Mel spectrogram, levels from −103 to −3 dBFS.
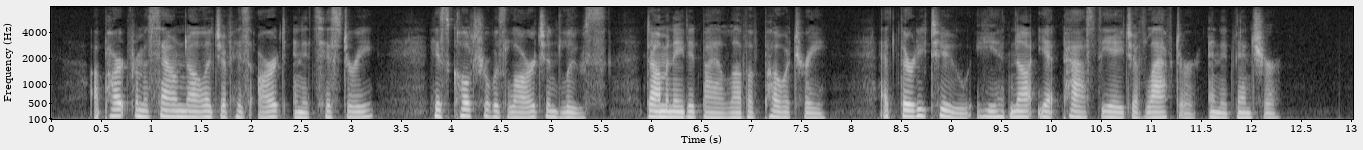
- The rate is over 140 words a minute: Yes, average, 170 wpm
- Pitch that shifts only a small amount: Yes, narrow, 2.3 semitones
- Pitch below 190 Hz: Yes, medium, 140 Hz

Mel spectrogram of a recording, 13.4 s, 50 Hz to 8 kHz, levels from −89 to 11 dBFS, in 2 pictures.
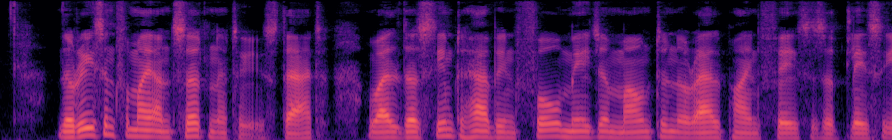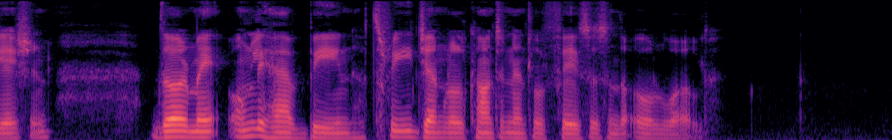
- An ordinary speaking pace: Yes, average, 150 wpm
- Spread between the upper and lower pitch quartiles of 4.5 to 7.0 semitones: No, average, 2.9 semitones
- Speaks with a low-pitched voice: Yes, low, 115 Hz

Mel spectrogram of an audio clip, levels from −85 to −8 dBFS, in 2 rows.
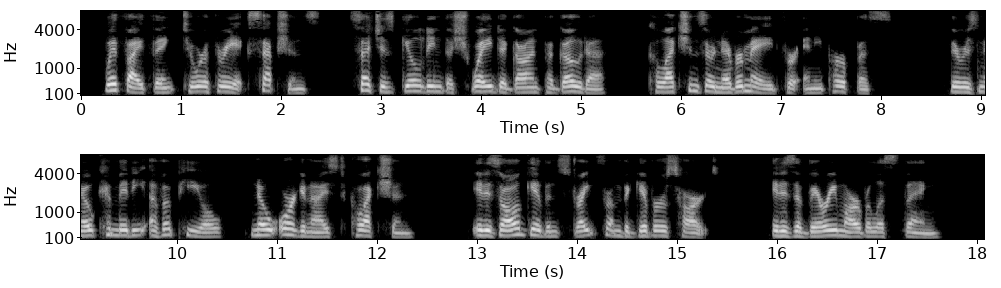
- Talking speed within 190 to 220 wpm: No, average, 150 wpm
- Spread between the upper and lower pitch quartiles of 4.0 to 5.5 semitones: No, average, 3.4 semitones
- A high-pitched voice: No, medium, 175 Hz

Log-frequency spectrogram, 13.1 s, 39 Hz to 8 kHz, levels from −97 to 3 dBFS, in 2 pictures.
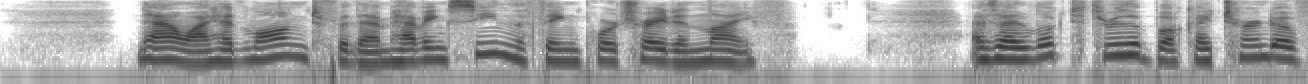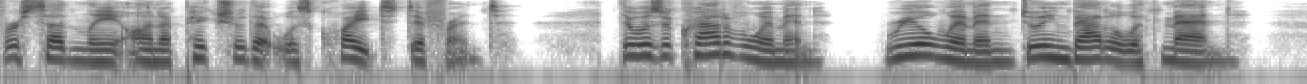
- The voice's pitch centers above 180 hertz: Yes, high, 190 Hz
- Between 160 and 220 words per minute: Yes, average, 195 wpm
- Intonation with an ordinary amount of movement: Yes, average, 4.2 semitones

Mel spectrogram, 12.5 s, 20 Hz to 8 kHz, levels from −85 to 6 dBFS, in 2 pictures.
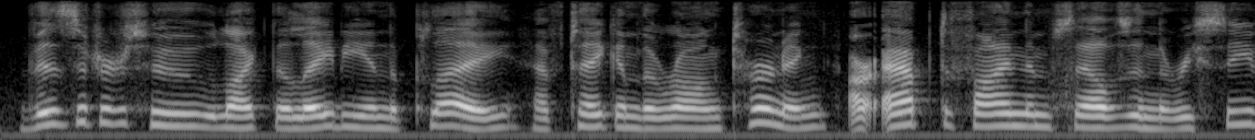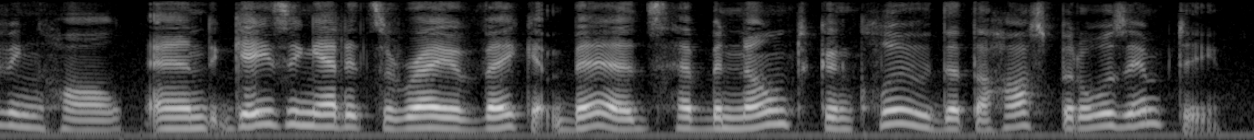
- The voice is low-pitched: No, high, 205 Hz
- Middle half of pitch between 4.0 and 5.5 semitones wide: No, average, 3.5 semitones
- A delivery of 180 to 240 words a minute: Yes, average, 190 wpm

